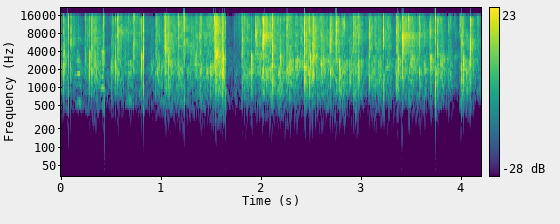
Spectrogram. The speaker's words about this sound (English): Isn't that amazing? Let's hear it for Cherie.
